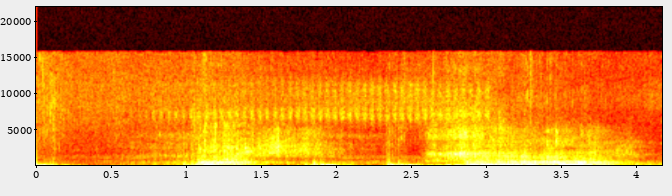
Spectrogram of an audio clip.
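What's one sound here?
A large dinosaur roars loudly.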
